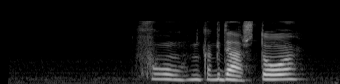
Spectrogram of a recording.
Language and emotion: Russian, angry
